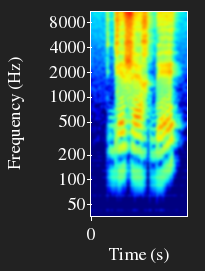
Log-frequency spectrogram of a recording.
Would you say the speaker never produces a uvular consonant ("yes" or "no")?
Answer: no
